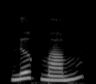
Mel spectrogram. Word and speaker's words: Nước mắm: ano na lang sa Google Translate yung pronunciation. Nước mắm.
